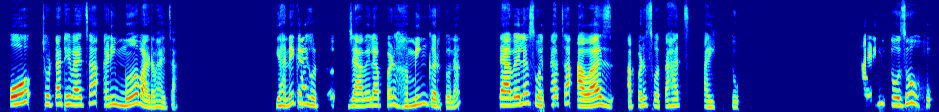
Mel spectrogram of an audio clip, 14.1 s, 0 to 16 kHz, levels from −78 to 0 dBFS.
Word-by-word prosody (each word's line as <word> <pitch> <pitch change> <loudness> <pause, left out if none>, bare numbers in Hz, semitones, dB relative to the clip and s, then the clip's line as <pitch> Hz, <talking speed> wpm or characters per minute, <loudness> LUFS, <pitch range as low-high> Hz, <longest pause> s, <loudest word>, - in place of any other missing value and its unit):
ओ 295 +6 +9 0.2
छोटा 270 -1 0
ठेवायचा 265 +3 +1
आणि 240 +3 -2
म 220 - +1 0.2
वाढवायचा. 180 - 0 1.5
ह्याने 225 +4 +1
काय 285 -3 0
होतं, 235 - -6 0.2
ज्यावेळेला 215 +2 0
आपण 230 +3 -4
हमिंग 235 +8 -1
करतो 185 -6 -2
ना, 175 - -7 0.6
त्यावेळेला 250 +4 +4
स्वतःचा 260 +2 -3 0.2
आवाज 210 +3 +6 0.3
आपण 215 +5 -3
स्वतःच 210 +1 -6 0.2
ऐकतो. 180 -1 -8 1.9
आणि 215 +10 -5
तो 245 -1 +2
जो 310 +3 0 0.2
हुं 215 - -7
230 Hz, 100 wpm, -22 LUFS, 205-260 Hz, 1.9 s, ओ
